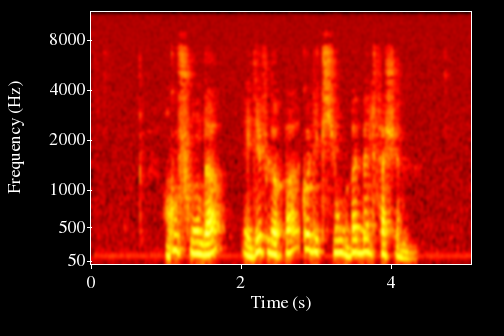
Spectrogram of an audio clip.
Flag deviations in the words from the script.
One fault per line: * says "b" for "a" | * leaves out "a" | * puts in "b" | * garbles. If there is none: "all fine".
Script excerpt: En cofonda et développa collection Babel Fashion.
all fine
